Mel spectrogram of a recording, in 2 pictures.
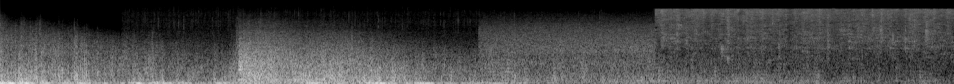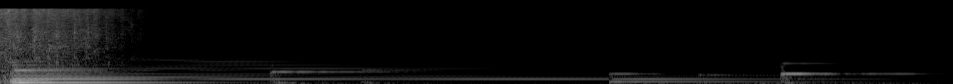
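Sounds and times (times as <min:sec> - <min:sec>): thunder rumbling: 0:00.0 - 0:08.8
heavy rain: 0:00.0 - 0:11.0.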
